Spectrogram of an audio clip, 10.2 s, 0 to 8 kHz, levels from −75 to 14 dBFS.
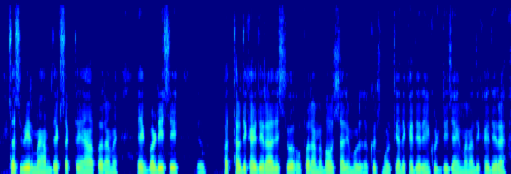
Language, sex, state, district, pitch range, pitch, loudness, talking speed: Hindi, male, Chhattisgarh, Rajnandgaon, 115-120 Hz, 115 Hz, -32 LUFS, 195 wpm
